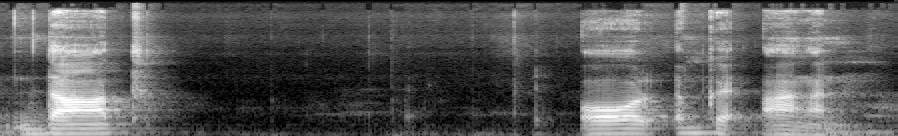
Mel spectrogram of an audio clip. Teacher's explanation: अनुनासिक ऐसे स्वर होते हैं जिनका उच्चारण नाक और मुंह से किया जाता है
